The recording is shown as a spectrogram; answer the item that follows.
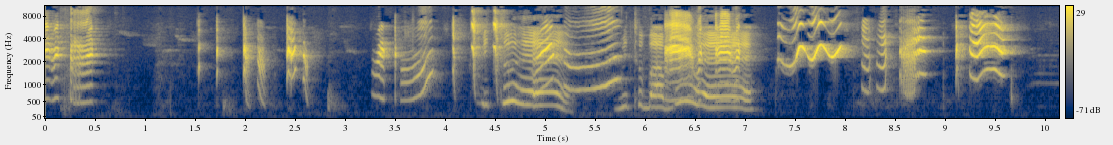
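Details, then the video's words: A talking Alexandrine parakeet (hill parrot) repeats "mummy" in a high, nasal, speech-like voice in short bursts, mixed with squawks and chattering whistles. "मम्मी मम्मी बोलने वाला पहाड़ी तोता"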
